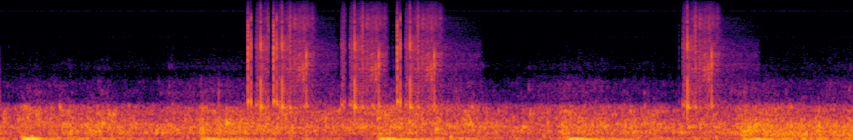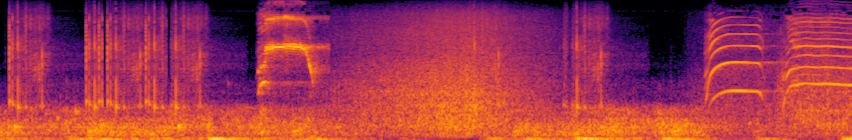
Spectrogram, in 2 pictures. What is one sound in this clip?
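Water rumbles and bubbles steadily underwater.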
